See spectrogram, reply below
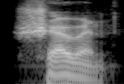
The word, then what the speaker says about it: Charon: Christi, der wollte ihm den Namen Charon geben, vor allem weil er damit seiner Frau Charlene eine Freude machen wollte, weil ihr Spitzname klingt ein bisschen so wie die amerikanische Aussprache von Charon. Sharon.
